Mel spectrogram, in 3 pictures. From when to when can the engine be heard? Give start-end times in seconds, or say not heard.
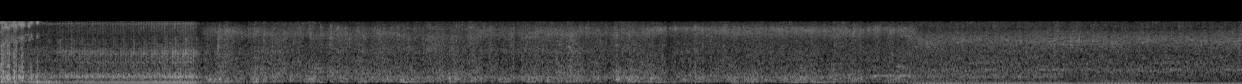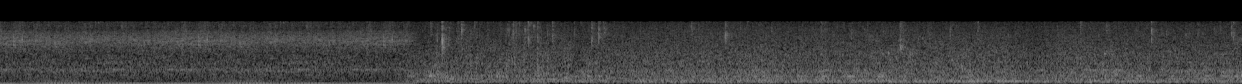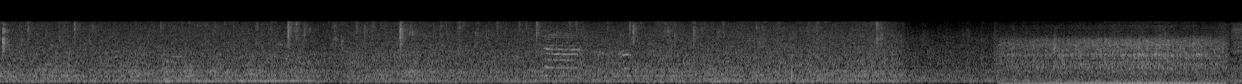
0.0-10.7, 34.8-37.2.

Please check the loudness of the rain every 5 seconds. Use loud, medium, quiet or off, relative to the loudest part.
loud, loud, loud, loud, loud, loud, loud, medium.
